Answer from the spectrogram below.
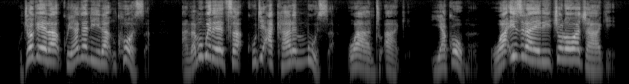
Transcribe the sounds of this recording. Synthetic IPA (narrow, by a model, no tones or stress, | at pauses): kut͡ʃɔkɛɾakujaŋaniɾaŋ̩kʰɔsa | anamuɓwɛɾɛt͡sʰakut̬iʔakʰalɛm̩ɓusa̰ | waːntʰuʔaːkɛ̥ | jakɔɓɔ | waʔisɾaɛlit͡ʃɔlɔwat͡ʃaːkɛ̰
